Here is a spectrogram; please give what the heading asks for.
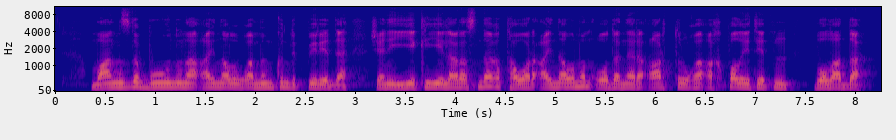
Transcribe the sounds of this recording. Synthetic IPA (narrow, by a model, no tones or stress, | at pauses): mɑɴəzd̪əbujənənɑʔɑjnɑlˠuʁɑmʏmkʲɪnd̪ɪk̚be̞ɾe̞d̪ɪ | ʒ̥æne̞je̞kʲɪje̞lɑɾɑsənd̪ɑʁət̪ʰɑwɑɾɑjnɑlˠəmənwo̞d̪ɑnæɾɪʔɑɾt̪ːəɾuʁɑʔɑqpɑlˠe̞t̪e̞t̪ɪn | bo̞lˠɑd̪ə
